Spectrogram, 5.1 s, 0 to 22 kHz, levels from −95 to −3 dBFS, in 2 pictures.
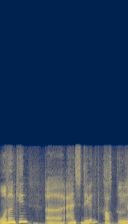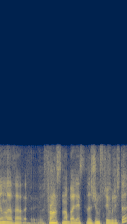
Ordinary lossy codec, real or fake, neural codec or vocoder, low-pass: none; fake; codec, 16 kHz, 0.8 kbps, ZipCodec; none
